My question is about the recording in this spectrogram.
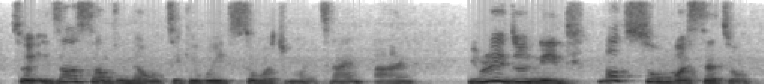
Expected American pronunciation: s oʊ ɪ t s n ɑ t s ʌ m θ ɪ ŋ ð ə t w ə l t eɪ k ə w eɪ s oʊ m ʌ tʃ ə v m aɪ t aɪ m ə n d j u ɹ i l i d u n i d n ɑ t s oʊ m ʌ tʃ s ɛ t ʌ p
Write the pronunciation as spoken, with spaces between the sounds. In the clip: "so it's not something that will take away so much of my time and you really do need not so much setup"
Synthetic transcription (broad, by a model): s oʊ ɪ t s n ɑ t s ʌ m θ ɪ ŋ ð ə t w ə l t eɪ k ə w eɪ s oʊ m ʌ tʃ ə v m aɪ t aɪ m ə n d j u ɹ i l i d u n i d n ɑ t s oʊ m ʌ tʃ s ɛ t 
